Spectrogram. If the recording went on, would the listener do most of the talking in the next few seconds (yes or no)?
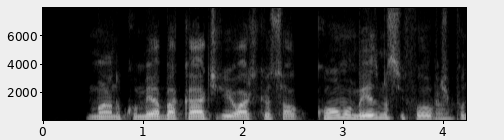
no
